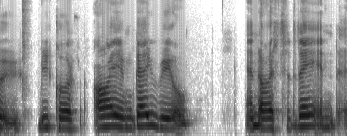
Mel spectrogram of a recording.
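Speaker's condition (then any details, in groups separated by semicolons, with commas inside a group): Cerebral palsy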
